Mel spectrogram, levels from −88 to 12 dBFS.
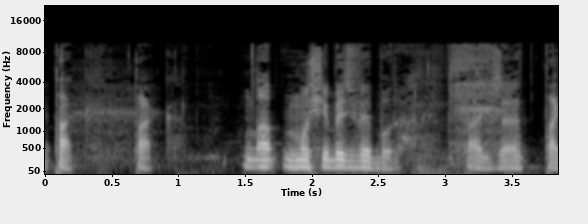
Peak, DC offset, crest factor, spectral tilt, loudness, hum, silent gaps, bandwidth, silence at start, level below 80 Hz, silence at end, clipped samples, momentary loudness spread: -2 dBFS; under 0.1%; 20 dB; -6 dB/octave; -22 LUFS; none; none; 10 kHz; 0.1 s; -52 dBFS; 0 s; under 0.1%; 20 LU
